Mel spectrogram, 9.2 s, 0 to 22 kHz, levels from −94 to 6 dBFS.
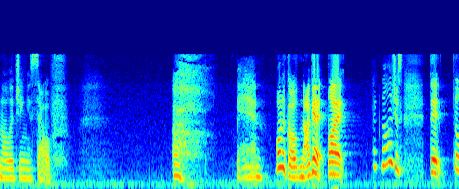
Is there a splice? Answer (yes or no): no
